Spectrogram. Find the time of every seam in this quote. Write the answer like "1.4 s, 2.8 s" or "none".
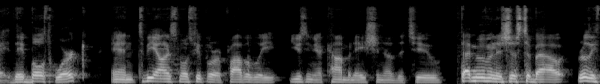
0.9 s, 4.5 s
